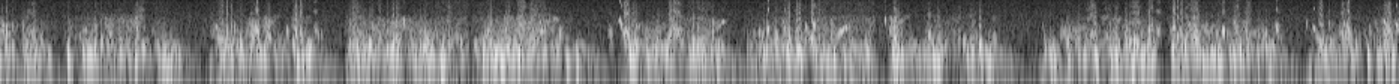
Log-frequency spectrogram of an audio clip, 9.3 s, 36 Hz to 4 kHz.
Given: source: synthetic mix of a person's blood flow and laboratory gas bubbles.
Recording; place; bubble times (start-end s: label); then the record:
Doppler ultrasound of blood flow; precordium
0.00-0.37 s: bubbles
0.42-1.21 s: bubbles
1.39-2.19 s: bubbles
2.29-3.83 s: bubbles
4.05-4.86 s: bubbles
4.98-6.08 s: bubbles
6.13-6.66 s: bubbles
6.94-8.57 s: bubbles
8.68-9.34 s: bubbles
From the record:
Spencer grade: 4 (maximum detectable bubble signal sounding continuously throughout systole and diastole of every cardiac period, and overriding the amplitude of the normal cardiac signals); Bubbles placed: anywhere in the cardiac cycle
